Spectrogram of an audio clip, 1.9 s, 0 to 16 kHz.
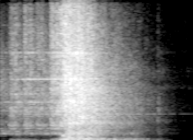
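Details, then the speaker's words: BMW E30 with a swapped Volkswagen 07K 5-cylinder, first start on starting fluid sprayed in the intake, fuel pump not priming: cranking, then a loud brief catch that roars and dies, blowing oil from a missing bolt; proves spark. "It runs kind of. Not yet. But, like, we know that it's got spark if it pops off a starting fluid."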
